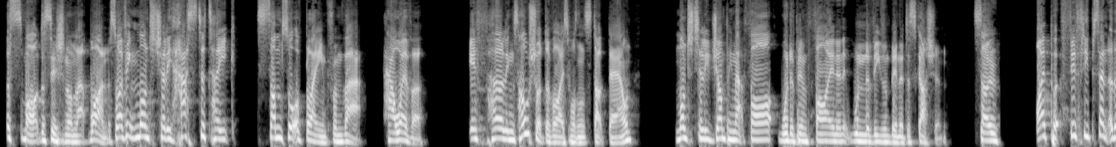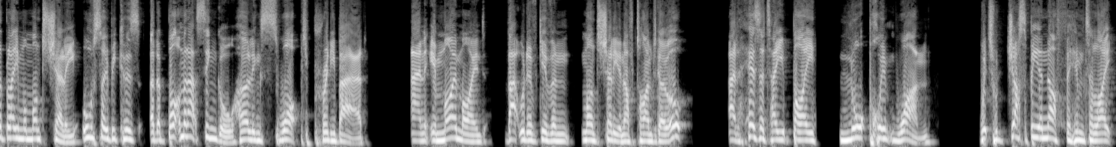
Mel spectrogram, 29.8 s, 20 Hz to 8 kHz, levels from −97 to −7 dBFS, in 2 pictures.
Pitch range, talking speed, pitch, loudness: 140-195 Hz, 185 wpm, 165 Hz, -16 LUFS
